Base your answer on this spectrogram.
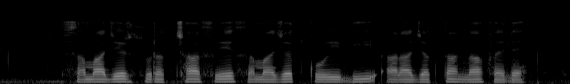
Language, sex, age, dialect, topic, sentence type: Magahi, male, 25-30, Northeastern/Surjapuri, banking, statement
